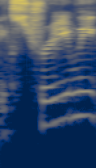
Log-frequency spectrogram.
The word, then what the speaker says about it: extremely: And the word extremely, extreme is where the stress is. So, it's got to be extremely cold, extremely cold.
